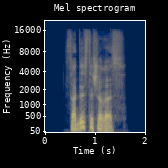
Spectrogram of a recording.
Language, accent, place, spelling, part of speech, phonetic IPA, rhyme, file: German, Germany, Berlin, sadistischeres, adjective, [zaˈdɪstɪʃəʁəs], -ɪstɪʃəʁəs, De-sadistischeres.ogg
- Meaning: strong/mixed nominative/accusative neuter singular comparative degree of sadistisch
